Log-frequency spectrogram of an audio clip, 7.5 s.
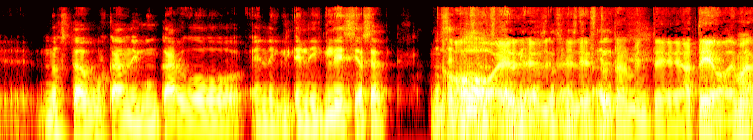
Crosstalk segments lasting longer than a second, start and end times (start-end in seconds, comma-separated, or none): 4.3-6.2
